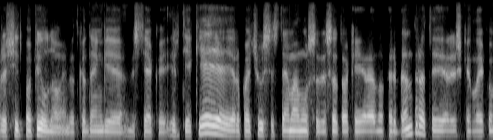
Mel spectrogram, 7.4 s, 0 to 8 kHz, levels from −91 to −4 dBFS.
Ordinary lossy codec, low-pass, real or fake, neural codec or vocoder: Opus, 64 kbps; 7.2 kHz; real; none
